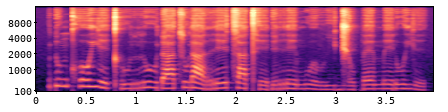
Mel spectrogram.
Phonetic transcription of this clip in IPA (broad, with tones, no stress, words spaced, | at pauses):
ɗu˦ŋkʰoː˦jeː˨kʼuː˨ ruː˦˨ɗaː˦t͡su˦ɾaː˨ reː˦ t͡sa˦tʰe˨ɗɪ˦r e˨˦mwʊ˨βi˨ d͡ʒo˨pɛ˦ me˦ɾuː˦jɪ˨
